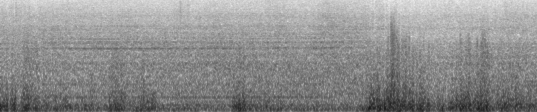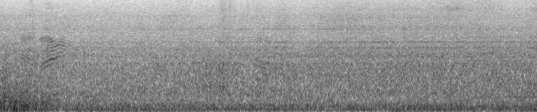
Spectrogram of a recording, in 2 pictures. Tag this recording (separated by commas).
Speech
